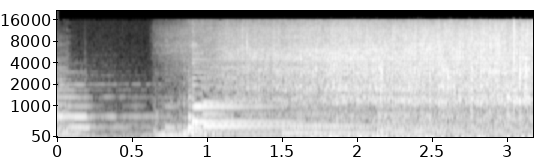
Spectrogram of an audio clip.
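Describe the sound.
Steak sizzles as it fries in a pan, the hiss starting after a brief pause and building steadily. Soft sustained musical tones play underneath.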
